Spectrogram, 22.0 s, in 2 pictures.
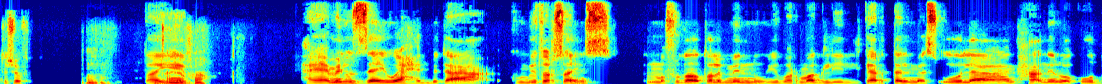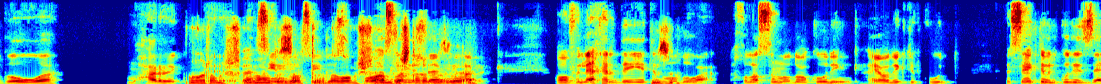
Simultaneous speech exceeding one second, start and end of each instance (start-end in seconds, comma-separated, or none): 12.9-15.8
